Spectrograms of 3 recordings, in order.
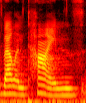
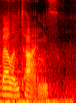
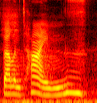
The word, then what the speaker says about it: Valentine's: My parting message is, it is Valentine's Day, not Valentine's. Okay? It's Valentine's. – Yikes. – With an N, not an M.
